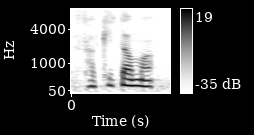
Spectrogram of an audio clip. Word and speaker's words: 埼玉: 最初の先玉は、県名の埼玉と書いて先玉。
